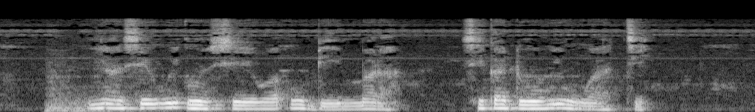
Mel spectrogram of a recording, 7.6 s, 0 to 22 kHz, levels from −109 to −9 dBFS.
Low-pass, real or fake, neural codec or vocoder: 10.8 kHz; fake; vocoder, 24 kHz, 100 mel bands, Vocos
